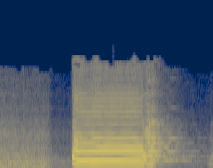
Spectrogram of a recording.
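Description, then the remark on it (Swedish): A single loud air horn blast at Lidingö golf club as people were about to play golf, with a bright, brassy harmonic tone, held steady for about half a second before cutting off, with faint background noise around it. “Ja, de drog till Lidingö golfklubb och bara drog en sån tut.”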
